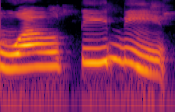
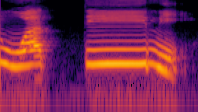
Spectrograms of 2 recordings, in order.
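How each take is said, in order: First: An L sound is pronounced before the t. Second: The L merges into a doubled t sound. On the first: The speaker calls it wrong. "Jangan dibacanya waltini" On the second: The speaker calls it right. "tapi watini"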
